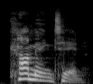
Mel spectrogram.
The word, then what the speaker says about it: Cummington: Cummington. Yep. Okay. So this is not a hard one to pronounce.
